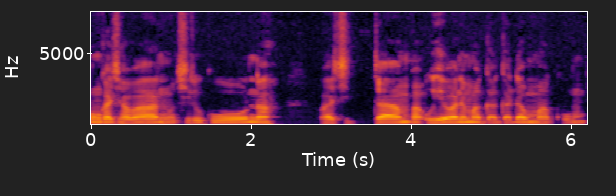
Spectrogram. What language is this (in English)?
Shona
